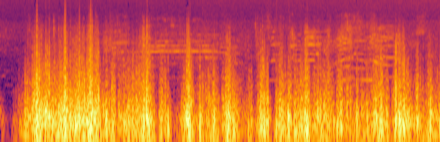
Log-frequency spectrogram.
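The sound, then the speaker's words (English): Wind from the north gusts over the microphone at an outdoor softball game, making a steady low rumble and buffeting. Brief, faint bursts of other sound rise and fall within the noise. “So the wind is blowing out of the north here.”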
